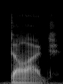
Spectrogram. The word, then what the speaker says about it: dodge: You don't say that middle D at all. It's just dodge.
